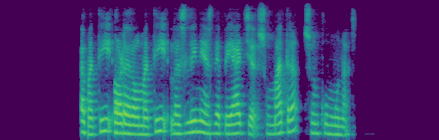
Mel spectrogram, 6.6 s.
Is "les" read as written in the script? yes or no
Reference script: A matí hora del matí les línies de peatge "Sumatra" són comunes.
yes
